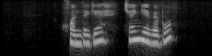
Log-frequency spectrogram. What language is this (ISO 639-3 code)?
kur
